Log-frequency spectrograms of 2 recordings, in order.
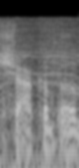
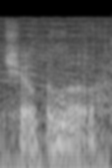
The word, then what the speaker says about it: Chocobo: one still my chocobo which is actually the correct way to say it some people call it shock a bow but it's actually a chocobo that was curious one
